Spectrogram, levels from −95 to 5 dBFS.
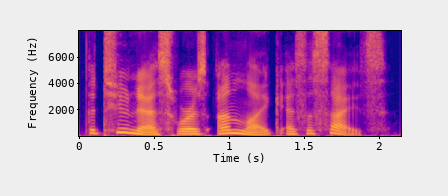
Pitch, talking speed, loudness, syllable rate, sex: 200 Hz, 250 wpm, -16 LUFS, 6.4 syllables/s, female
